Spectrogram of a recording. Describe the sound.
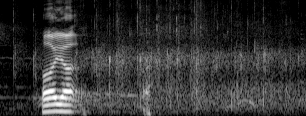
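An audience claps in a steady, crackling patter that carries on throughout, opened by a brief, loud, high-pitched cry cutting over the top, with some voices mixed in.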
